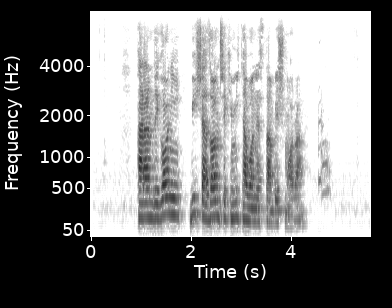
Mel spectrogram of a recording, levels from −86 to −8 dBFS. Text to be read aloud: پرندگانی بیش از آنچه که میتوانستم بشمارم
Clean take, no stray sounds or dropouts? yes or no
no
